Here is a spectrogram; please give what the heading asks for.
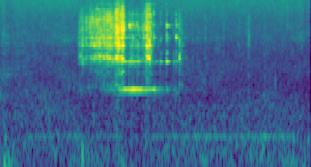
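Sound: ice clinking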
